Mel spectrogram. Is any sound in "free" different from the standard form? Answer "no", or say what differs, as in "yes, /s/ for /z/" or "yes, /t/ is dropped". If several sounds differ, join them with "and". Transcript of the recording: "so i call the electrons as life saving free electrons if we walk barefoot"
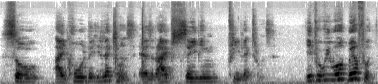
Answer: yes, /p/ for /f/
